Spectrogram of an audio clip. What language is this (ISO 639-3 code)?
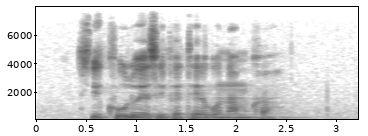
nbl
